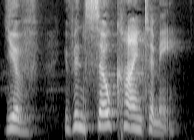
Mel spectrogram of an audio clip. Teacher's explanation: Notice how I emphasize the so kind, and then the you have became nothing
